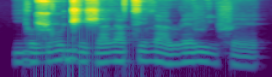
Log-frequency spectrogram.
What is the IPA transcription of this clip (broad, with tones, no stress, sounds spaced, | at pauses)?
j ʊ˨ ʐ o˦ d͡ʒ e˨ ʒ a˦ l a˦ t͡s ɪ˦ l a˨ ɹ ɛ˦ v i˨ f ɛ˨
